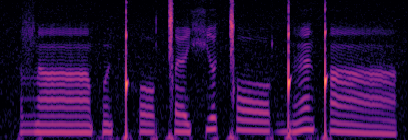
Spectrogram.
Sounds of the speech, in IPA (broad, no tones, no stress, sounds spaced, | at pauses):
ɮ ãː p ə̃ ǃʰ ɔ ǀ ɛ ç ə ǀ ɔː ɡ͡ǃ ɛ̃ ǃ ãː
